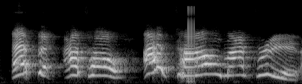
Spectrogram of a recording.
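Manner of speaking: high and laughing. Real, not acted. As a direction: giggle through it. Laughing while telling story.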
